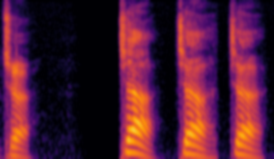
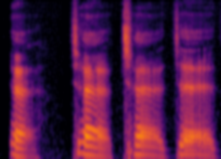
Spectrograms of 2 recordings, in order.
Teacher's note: तो च बोलने में जहां पर भी आपकी जीभ लगती है वही तालु है।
